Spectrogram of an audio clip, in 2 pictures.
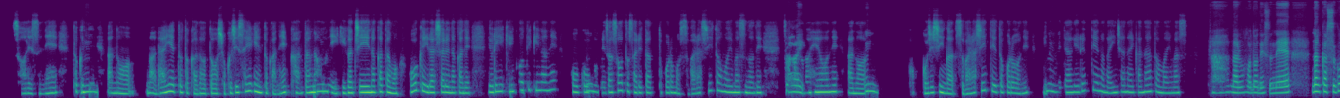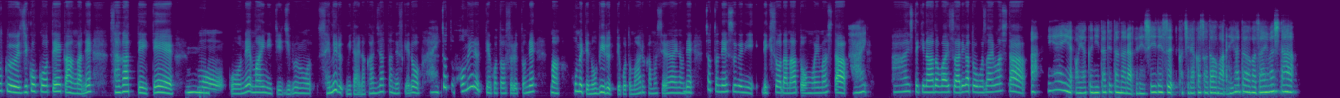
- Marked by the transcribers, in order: other background noise
- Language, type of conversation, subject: Japanese, advice, 体型や見た目について自分を低く評価してしまうのはなぜですか？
